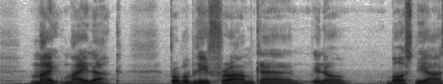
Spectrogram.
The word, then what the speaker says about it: Majlak: for the second name m a j l a k you don't mention the j at all so it sounds like i so my my luck i think that's how we pronounce it i don't know where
